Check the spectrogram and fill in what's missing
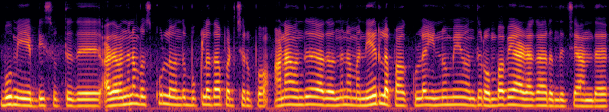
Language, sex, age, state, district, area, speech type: Tamil, female, 30-45, Tamil Nadu, Viluppuram, rural, spontaneous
